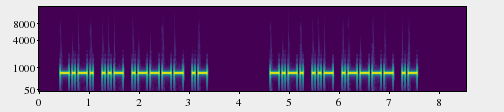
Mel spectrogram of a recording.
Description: Morse code, heard as a keyed tone, about 21 wpm, 700 Hz. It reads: CU1A CU1A
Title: DXCC-100 Call Signs - 4 Characters - Repeated 2x - 20wpm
